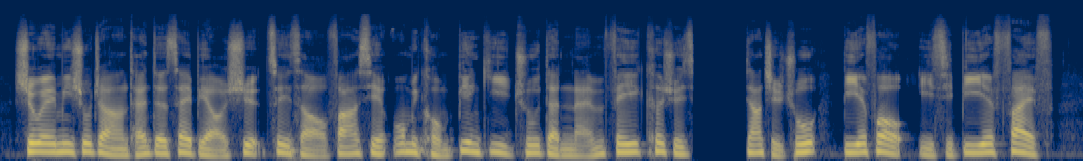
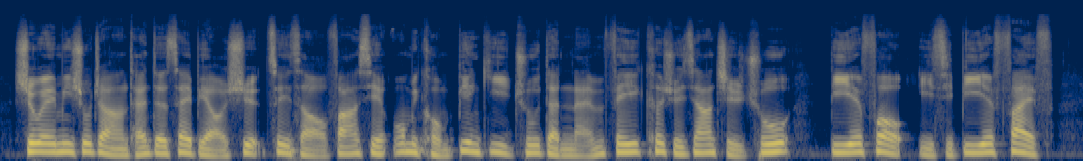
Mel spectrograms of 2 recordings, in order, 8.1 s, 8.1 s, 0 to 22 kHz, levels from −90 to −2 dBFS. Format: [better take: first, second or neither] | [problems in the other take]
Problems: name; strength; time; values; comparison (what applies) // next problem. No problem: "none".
second | audio freezing; at 5 s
